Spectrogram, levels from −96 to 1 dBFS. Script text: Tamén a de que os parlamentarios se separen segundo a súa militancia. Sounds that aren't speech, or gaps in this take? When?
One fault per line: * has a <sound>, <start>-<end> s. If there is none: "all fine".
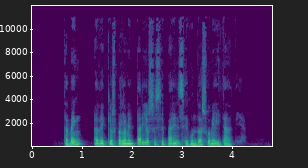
all fine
